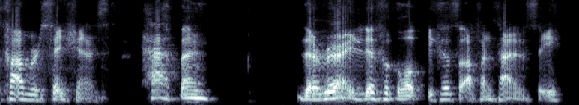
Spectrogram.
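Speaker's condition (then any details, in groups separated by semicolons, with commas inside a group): Cerebral palsy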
